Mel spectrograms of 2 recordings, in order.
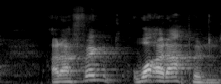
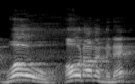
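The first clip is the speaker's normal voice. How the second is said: loud, raised-pitch interruption; commanding re-enacted shout; retold halting call; 5 semitones higher, 9 dB louder than usual. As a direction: call a halt to the officers.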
